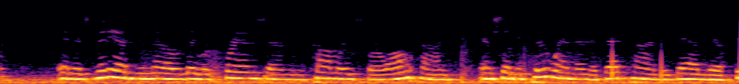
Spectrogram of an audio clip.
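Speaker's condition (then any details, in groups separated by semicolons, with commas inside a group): No condition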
